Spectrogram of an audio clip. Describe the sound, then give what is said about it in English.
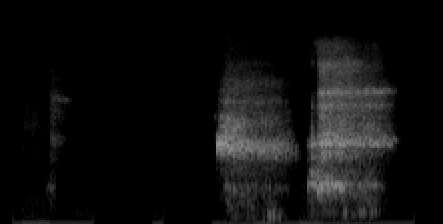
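A deep breath taken during an emotional freedom tapping exercise comes as two soft, airy rushes in quick succession after a near-silent start. Each rush is even in level, and no words are spoken. “And just take a deep breath.”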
